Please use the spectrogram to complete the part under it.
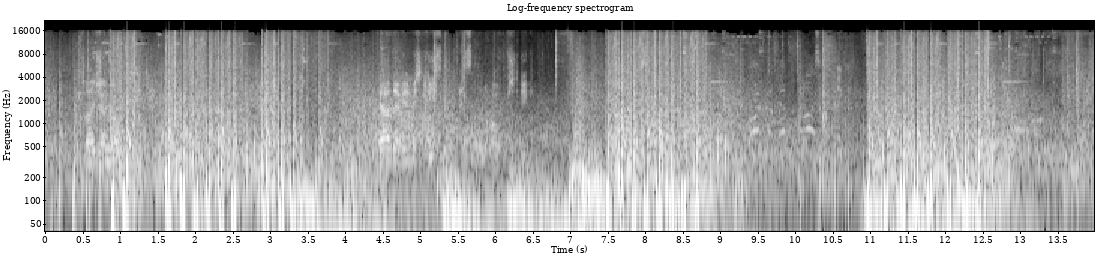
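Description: A submachine gun fires rapid bursts close by.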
